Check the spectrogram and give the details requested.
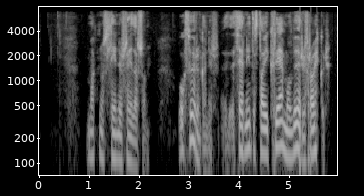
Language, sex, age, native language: Icelandic, male, 30-39, Icelandic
